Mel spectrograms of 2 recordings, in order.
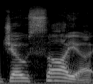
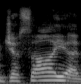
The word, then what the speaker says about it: Josiah: And okay, and my name, and he says also my name is pronounced Josiah Is Not Funny. Just because you have mispronounced it before, no offense. None taken. I think I should be saying to you, no offense. It always looked like Josh. Oh, Josiah. There, I see the IH.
